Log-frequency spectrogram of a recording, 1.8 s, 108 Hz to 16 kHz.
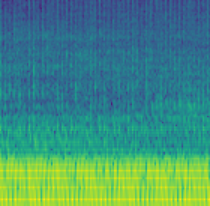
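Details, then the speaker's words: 1983 Chevrolet Monte Carlo G-body V8, off the road about 10 years, at idle: deep throbbing burble, loud and raspy through a glass pack muffler, so it sounds like a blown exhaust; slight antifreeze leak noted. "With the glass pack, I mean, it just sounds like it's got blown exhaust. That's about it."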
